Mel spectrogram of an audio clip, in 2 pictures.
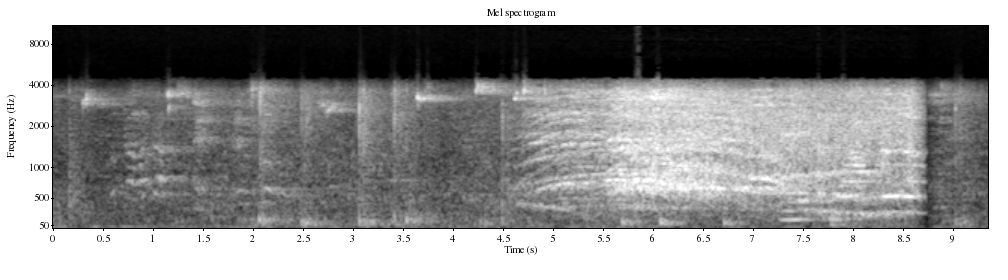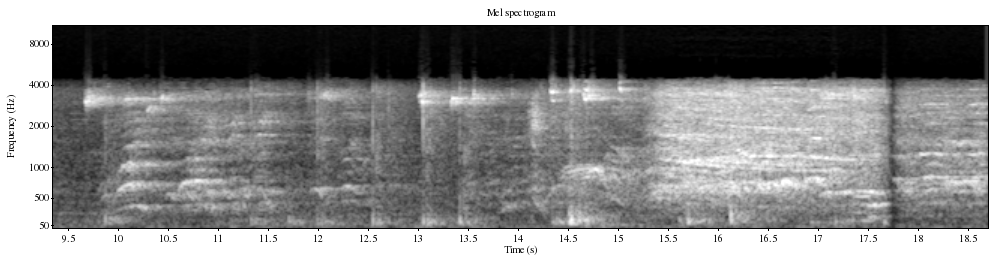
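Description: Basketball game sound in a gym hall: a ball dribbling and bouncing on the hardwood court, with a crowd cheering and shouting loudly twice, about five seconds in and again near the end, each burst cut off abruptly.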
